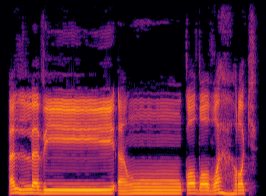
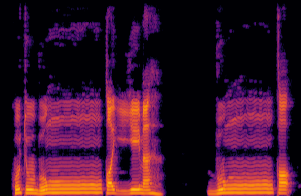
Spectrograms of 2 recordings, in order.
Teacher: La langue bloque bien le son au fond pour le faire passer seulement par la cloison nasale et on met bien une runna emphatique.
